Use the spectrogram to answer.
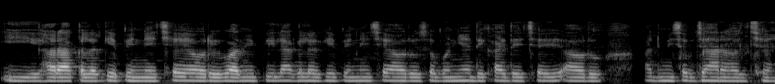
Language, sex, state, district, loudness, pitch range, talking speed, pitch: Maithili, female, Bihar, Samastipur, -28 LUFS, 165-175 Hz, 180 wpm, 170 Hz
